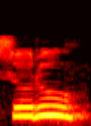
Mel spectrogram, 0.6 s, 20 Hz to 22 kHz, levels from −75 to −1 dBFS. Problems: background sounds at intervals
